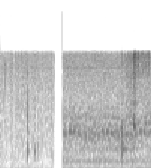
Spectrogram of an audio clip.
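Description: Quiet room noise with a few faint, short clicks, broken by a brief dropout; after it a steady low hum runs under the room noise. No engine is running.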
